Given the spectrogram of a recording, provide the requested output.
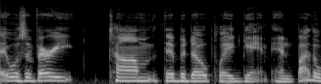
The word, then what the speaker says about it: Thibodeau: say his full name it's th you pronounce thibodeau but when you say tips it's just the t that you pronounce i think omni i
